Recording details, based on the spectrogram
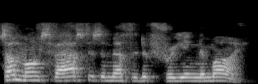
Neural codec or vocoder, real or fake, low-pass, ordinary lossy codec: none; real; 7.2 kHz; AAC, 32 kbps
